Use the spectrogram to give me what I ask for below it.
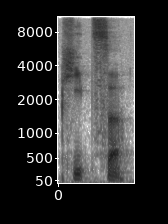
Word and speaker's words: pizza: the word pizza pizza so it's not pizza it's pizza long i sound here it's again very rare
